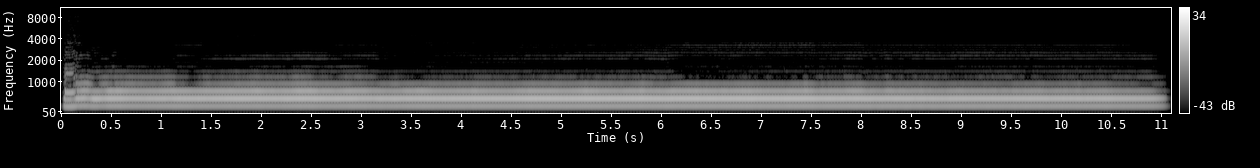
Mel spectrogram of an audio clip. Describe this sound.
Low note (A#) of a plastic vuvuzela played soft.
microphone used - AKG Perception 170
preamp used - ART Tube MP Project Series
soundcard - M-Audio Auiophile 192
